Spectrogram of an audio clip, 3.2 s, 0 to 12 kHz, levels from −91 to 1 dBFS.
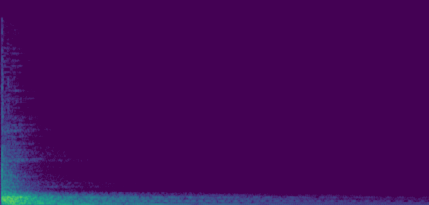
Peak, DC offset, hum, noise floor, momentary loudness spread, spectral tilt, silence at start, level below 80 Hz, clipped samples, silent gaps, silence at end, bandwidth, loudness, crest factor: -14 dBFS; under 0.1%; none; -75 dBFS; 27 LU; -9.5 dB/octave; 0 s; -50 dBFS; under 0.1%; none; 2.2 s; 7.8 kHz; -32 LUFS; 22 dB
